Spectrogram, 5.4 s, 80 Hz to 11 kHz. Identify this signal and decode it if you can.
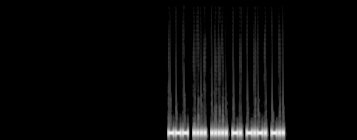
Morse code, heard as a keyed tone, about 46 wpm, 700 Hz. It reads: OH5NCD
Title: DXCC-100 Call Signs - 6 Characters - Repeated 3x - 45wpm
